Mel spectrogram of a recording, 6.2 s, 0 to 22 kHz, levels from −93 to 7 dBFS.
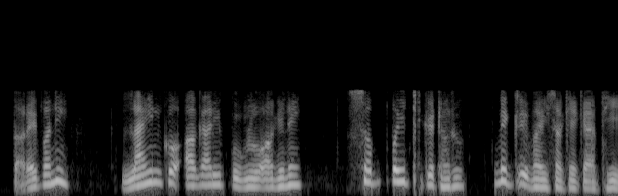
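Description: From the start, the speech carries iLBC codec damage. Nothing above 4 kHz survives. Each frame is coded on its own, and the 30 ms framing points to the 13.33 kbps mode. The result is plainly audible: clear but rough, slightly synthetic speech.

At 4.13 to 4.21 s come lost iLBC frames. The decoder fills about 60 ms by repeating the last pitch cycle mixed with noise. It sounds like a brief held, buzzy vowel, which fits two missing frames. Recovery is immediate.

A second, shorter loss follows at 5.88 to 5.92 s. It covers about 30 ms, which fits a single dropped frame. The same concealment gives a short breathy hold. Because each frame stands alone, the speech comes back cleanly right after.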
